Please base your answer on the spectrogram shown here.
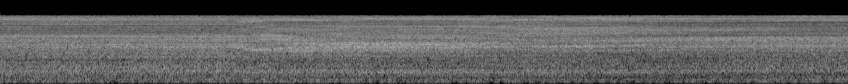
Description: Major vacuum leak, coming from the rear and driver's side of the fuel distributor. Appears to be coming from under the air metering manifold.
